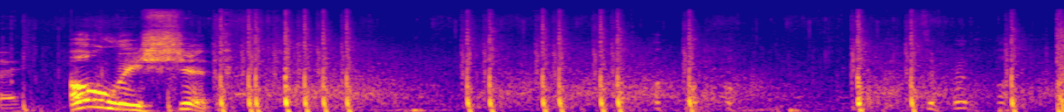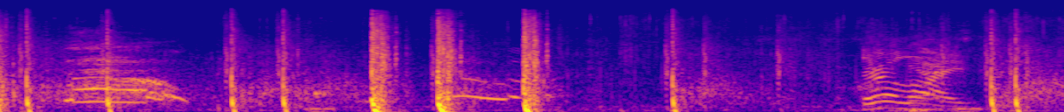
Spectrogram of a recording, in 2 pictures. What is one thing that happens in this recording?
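Rifles fire in sharp bursts close by.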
